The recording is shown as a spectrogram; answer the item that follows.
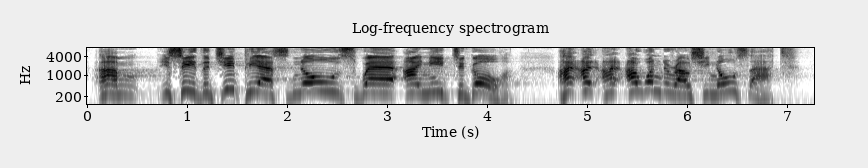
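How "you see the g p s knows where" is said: usual speaking voice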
